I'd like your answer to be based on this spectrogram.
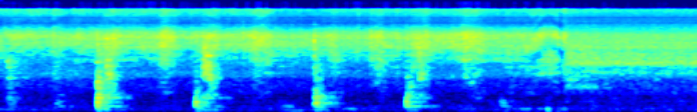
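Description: Grated fresh coconut and sugar are stirred in a pan for coconut barfi, giving repeated scraping strokes about once a second over a steady soft sizzle, close and moderately loud, with no talking.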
